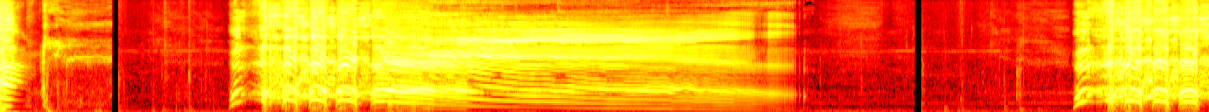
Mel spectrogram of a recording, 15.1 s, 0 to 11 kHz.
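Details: Acted, exaggerated voiced coughs with a long drawn-out groaning cough in the middle, recorded April 22, 2020; theatrical imitation, not a real cough.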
